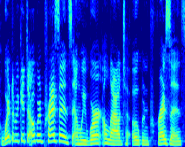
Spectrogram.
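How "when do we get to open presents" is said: put-on high, rushed voice of eager kids; imitating impatient children, fast and higher. Kids at Christmas Eve dinner begging for presents, high impatient whine. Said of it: "all the kids would be like".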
